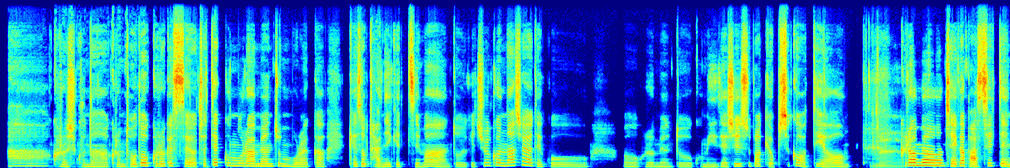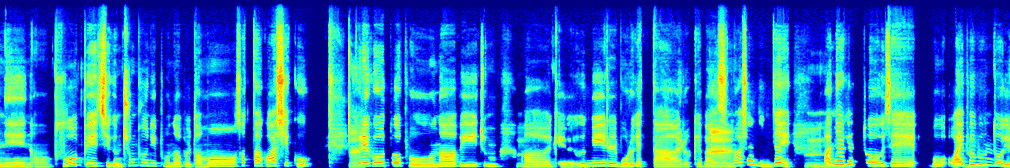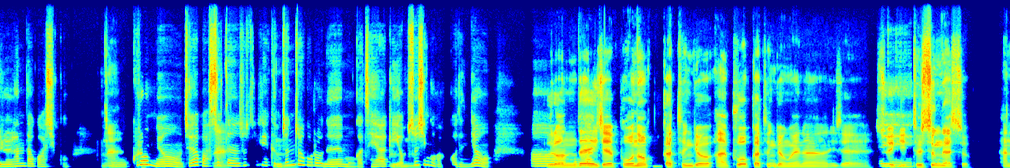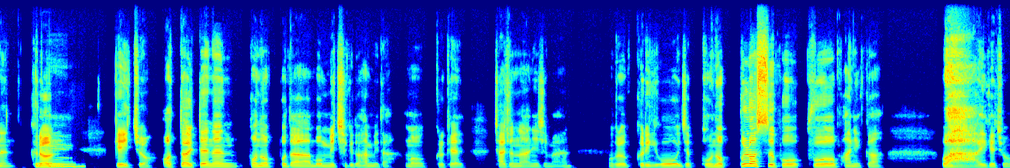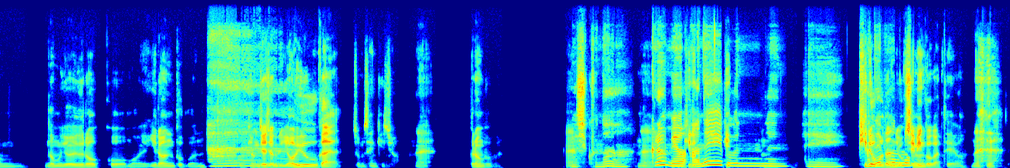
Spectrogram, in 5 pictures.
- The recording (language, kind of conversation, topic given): Korean, advice, 가족과 커리어 중 무엇을 우선해야 할까요?
- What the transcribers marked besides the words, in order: other background noise; stressed: "와"; laughing while speaking: "네"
